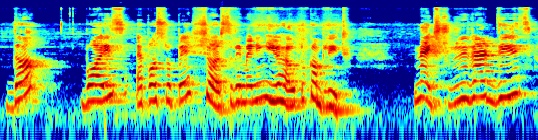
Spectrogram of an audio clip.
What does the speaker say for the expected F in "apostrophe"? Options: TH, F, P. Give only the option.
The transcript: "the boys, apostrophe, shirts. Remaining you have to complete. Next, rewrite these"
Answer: P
